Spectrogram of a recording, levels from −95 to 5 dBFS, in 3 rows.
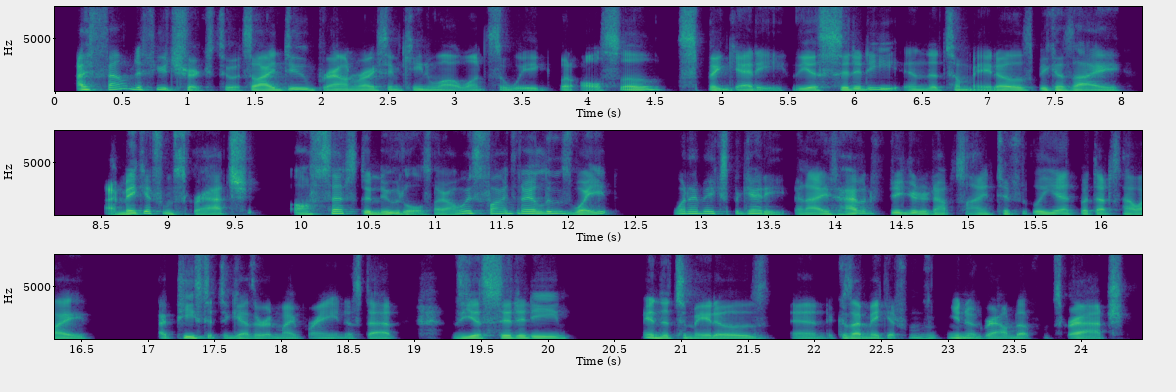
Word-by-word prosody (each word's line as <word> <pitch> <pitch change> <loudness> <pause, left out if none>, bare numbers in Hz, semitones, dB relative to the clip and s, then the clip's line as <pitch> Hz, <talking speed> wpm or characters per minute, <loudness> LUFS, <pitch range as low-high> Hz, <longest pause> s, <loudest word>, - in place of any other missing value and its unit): I 155 - +7
found 190 +8 -1
a 170 - +4
few 165 -1 -1
tricks 140 - -3
to 100 - -5
it, 90 - -8
so 120 - +3
I 120 +2 +6
do 155 +4 +2
brown 115 -3 0
rice 110 0 -1
and 105 -1 -3
quinoa 95 -6 -4
once 85 +1 -7
a 90 - -5
week, 85 +5 -6
but - - -3
also 150 +4 0
spaghetti; 90 - -1
the 115 0 +2
acidity 120 -7 +1
in 105 -1 -4
the 100 0 -1
tomatoes 110 +4 0
Because 120 -3 0
I 90 -3 0 0.5
I - - +1
make 145 +9 +6
it 190 - +7
from 140 -8 -1
scratch, 115 +6 0 0.3
offsets 140 +9 +3
the 130 - +4
noodles, 115 - +2
I 105 - -2
always 195 - +2
find 185 +2 +1
that 195 -1 +3
I - - +8
lose 175 -1 +3
weight 125 +8 +3 0.4
when 170 +2 0
I 185 - +5
make 185 -1 +1
spaghetti, 160 - 0
and 115 -1 -4
I 130 +3 +4
haven't 145 +6 +2
figured 140 -1 +3
it 125 - 0
out 115 -1 -4
scientifically 120 +5 -2
yet, 135 -1 +1
but - - -1
that's 115 -2 -1
how 120 -1 -1
I 95 -4 0 0.5
I - - -1
pieced 135 -2 +2
it - - -5
together 100 -1 -3
in 90 - -6
my 90 0 -5
brain 85 -2 -8
is - - -9
that, - - -2 0.4
the 115 +3 +3
acidity 125 0 +3 0.5
in 145 -4 +5
the 120 - +3
tomatoes, 95 -3 -1 0.2
and 95 -1 -7
'cause 115 0 -1
I 110 - +6
make 100 -2 -1
it - - -4
from 95 -1 -11
th 100 +1 -10
you 130 -3 +2
know, 95 -6 -1
ground 85 -2 -3
up 85 - -3
from - - -30
scratch, - - 0
115 Hz, 210 wpm, -25 LUFS, 95-140 Hz, 0.5 s, I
